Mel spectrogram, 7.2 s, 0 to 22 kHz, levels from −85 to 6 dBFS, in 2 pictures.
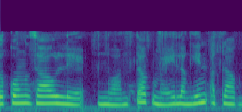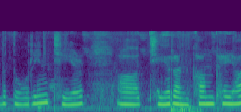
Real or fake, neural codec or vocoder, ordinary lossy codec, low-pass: real; none; none; none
